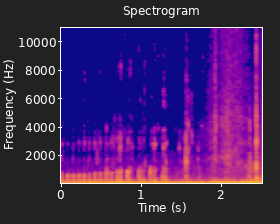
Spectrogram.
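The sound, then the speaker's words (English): Someone drinks water, a run of quick gulps and swallows with liquid sloshing, followed by a sharp breath at the end. “Water break already.”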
